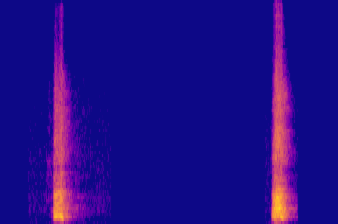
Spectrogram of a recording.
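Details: Two isolated short sharp barks about two seconds apart, from a compilation of dogs of different breeds barking, with silence between.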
